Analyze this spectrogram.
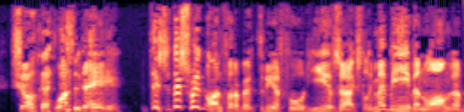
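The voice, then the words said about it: Scottish accent. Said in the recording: “my accent ... a Scottish accent”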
